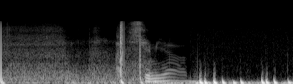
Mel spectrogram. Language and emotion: Russian, neutral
